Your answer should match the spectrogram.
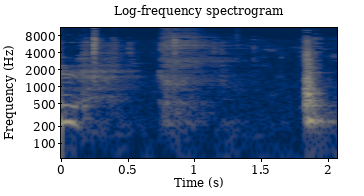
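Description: A few light clicks and a short soft rustle as hands handle a car ignition coil pack on its metal mounting bracket, fading to quiet before a sharp click near the end.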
